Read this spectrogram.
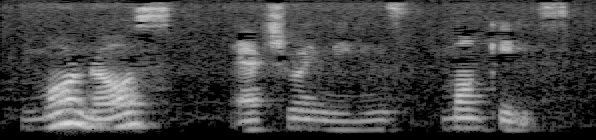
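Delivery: normal talking voice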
